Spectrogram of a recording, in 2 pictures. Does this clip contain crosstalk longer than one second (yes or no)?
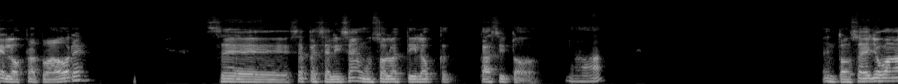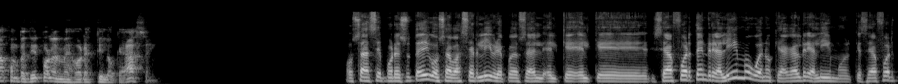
no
